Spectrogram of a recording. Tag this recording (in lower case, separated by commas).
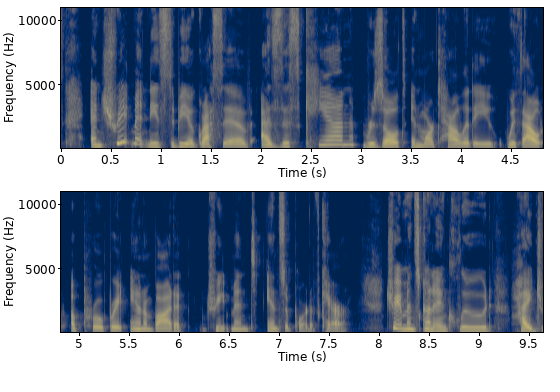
speech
